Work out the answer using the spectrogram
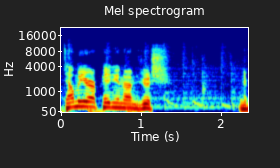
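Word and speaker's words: zsh: me your opinion on jush and if you don't pronounce it jush and call it the Z shell that I'm sure that they meant for it to be called jush I'm almost positive you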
